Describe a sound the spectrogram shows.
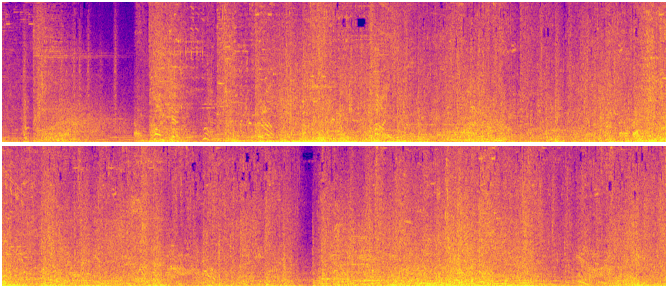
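Fantasy battle sound effects of spells and blows clash and burst.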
